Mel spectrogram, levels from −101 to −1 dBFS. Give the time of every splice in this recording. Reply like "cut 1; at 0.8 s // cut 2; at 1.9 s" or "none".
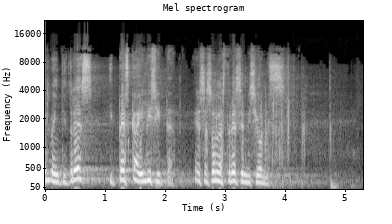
none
